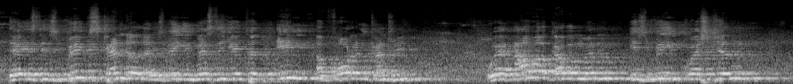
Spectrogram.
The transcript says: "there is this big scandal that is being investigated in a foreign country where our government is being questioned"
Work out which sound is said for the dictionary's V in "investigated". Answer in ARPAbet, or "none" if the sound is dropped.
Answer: V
